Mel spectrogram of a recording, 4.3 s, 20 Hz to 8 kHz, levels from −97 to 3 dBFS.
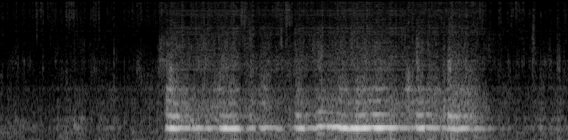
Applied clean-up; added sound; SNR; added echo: neural separator model SepFormer DNS4.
